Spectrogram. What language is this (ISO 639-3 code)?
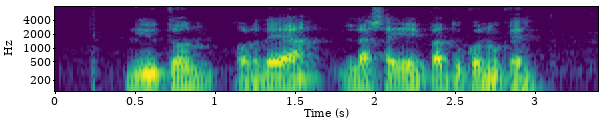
eus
